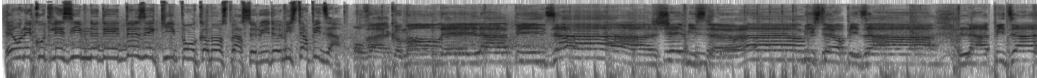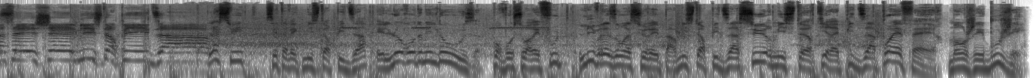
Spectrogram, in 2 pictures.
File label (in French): radio pub spot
